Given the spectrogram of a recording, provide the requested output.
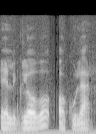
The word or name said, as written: eyeball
